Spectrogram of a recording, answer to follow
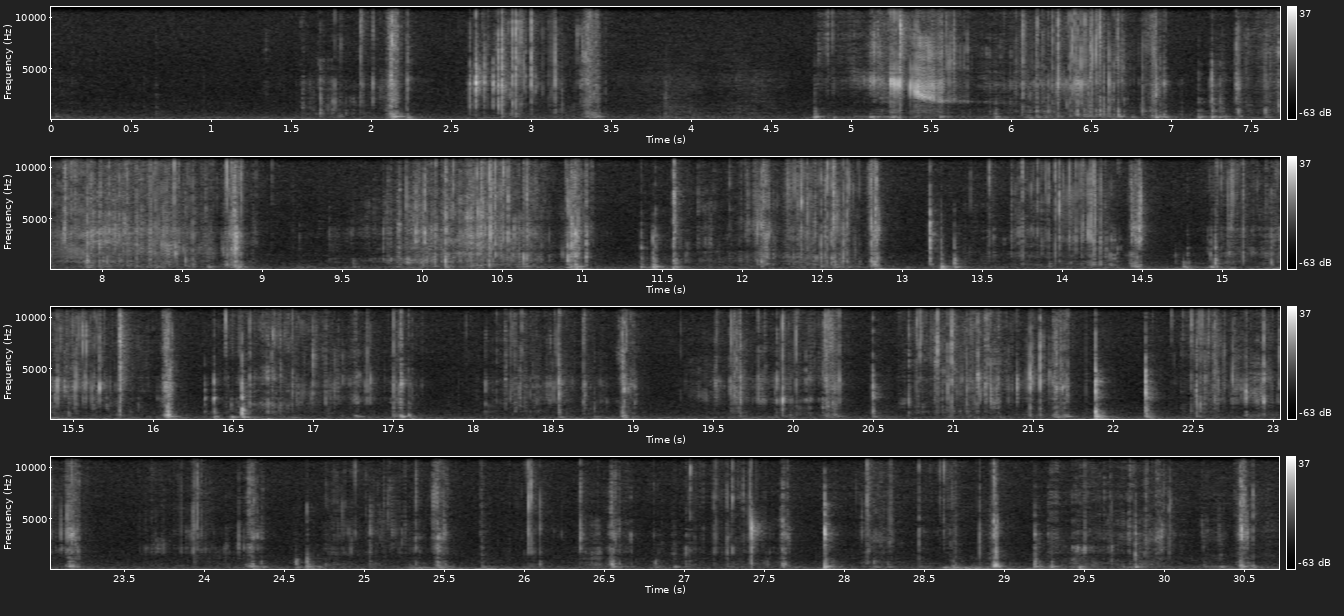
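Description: Clear slime mixed with makeup, glitter and beads being stretched, folded and squished by hand in a glass dish, making sticky crackling and popping sounds that come in irregular runs with short pauses between.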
